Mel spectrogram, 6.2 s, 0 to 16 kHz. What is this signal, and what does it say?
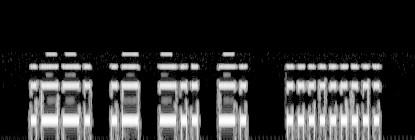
Morse code, heard as a keyed tone, about 15 wpm, 520 Hz. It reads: PADN <HH>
